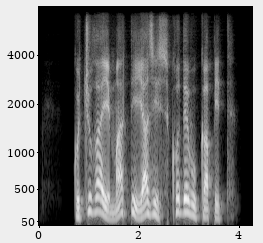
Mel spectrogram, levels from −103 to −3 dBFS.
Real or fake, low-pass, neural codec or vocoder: fake; 7.2 kHz; codec, 16 kHz, 0.7 kbps, FocalCodec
